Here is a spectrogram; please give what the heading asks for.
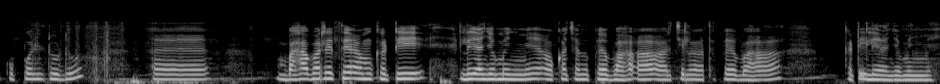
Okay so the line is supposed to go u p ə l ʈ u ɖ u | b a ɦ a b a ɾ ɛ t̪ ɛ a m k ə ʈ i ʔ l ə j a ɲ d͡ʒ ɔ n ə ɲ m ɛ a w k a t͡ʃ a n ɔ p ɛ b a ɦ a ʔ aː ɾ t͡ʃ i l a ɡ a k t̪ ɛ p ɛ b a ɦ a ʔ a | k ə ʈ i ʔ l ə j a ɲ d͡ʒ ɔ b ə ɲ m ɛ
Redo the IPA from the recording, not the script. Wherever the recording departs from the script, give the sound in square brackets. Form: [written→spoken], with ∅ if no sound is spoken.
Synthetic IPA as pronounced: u p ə l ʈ u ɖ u | b a ɦ a b a ɾ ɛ t̪ ɛ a m k ə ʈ i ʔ l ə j a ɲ d͡ʒ ɔ [n→m] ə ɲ m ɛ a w k a t͡ʃ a n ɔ p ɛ b a ɦ a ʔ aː ɾ t͡ʃ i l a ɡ a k t̪ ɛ p ɛ b a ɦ a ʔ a | k ə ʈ i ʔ l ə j a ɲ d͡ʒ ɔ [b→m] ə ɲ m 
